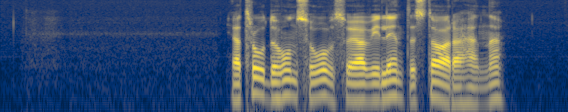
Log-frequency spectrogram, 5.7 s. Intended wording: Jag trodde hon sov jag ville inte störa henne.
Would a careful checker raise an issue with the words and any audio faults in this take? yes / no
yes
